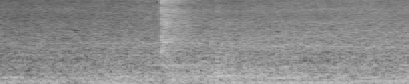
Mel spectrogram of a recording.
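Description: Portable gas stove's ignition knob turned: one sharp click a little under a second in, over a steady low hum.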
